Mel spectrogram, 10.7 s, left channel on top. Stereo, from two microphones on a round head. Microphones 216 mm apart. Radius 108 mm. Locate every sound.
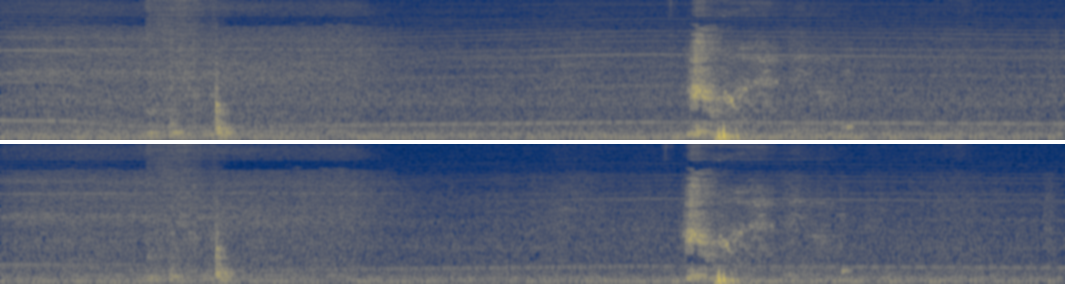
1.4 s a drawer: 10° left (ahead or behind), 2 m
